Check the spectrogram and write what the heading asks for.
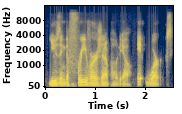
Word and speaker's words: Podio: Use Podio. And that's spelled P-O-D-I-O, Podio.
